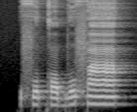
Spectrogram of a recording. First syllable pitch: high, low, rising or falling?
low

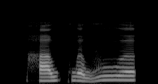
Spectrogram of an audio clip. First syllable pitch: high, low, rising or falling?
rising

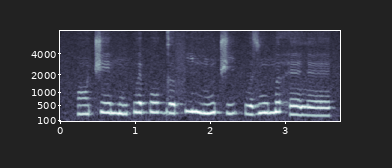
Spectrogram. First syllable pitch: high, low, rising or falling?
low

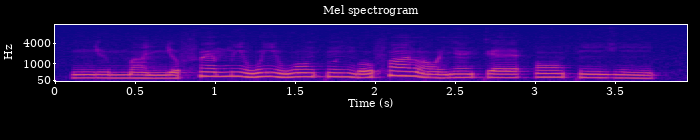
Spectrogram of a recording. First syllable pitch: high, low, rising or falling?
low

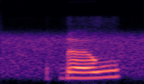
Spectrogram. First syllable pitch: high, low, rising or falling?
rising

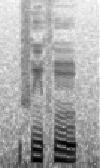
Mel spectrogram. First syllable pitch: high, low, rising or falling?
low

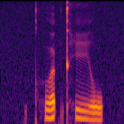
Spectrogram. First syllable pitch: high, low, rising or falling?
rising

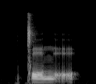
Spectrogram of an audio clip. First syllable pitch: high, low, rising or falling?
low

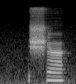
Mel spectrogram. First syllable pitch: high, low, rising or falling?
low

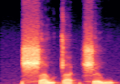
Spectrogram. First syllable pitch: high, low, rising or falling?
low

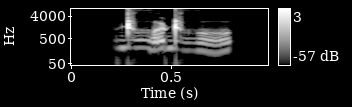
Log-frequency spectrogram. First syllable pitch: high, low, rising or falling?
high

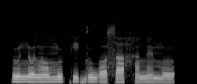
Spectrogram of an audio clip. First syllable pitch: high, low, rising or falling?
high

